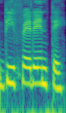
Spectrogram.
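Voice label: different, spanish, female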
